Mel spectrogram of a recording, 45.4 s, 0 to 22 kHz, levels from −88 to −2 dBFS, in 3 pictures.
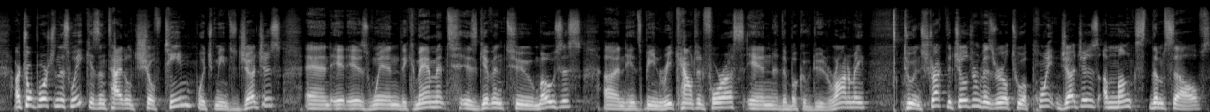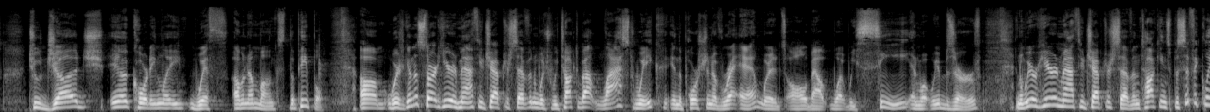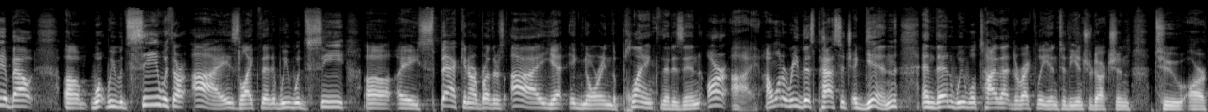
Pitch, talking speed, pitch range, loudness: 160 Hz, 190 wpm, 140-185 Hz, -21 LUFS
